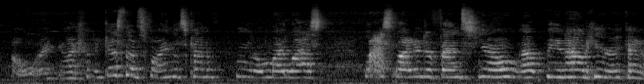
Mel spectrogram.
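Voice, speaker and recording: In a put-on character voice, the speaker goes fairly slowly at an extremely high pitch with an anxious tone, over clear background noise. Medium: actual play. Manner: eager, anxious.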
